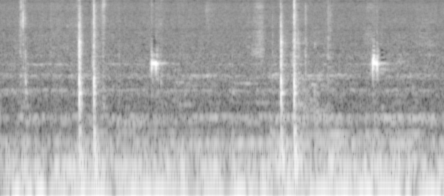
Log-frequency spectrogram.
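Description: Two short, high confirmation beeps from an Acura's infotainment system, about two seconds apart, as a setting is changed. Between and before them come a few sharp clicks of the console controls being pressed.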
